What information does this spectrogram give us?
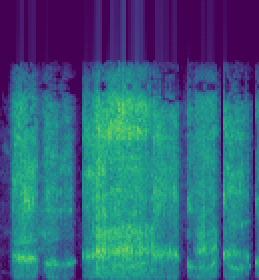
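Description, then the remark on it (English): A person vocally imitates two people snoring in sync, with rough, raspy snorts: two short bursts, a long drawn-out rattle, then three more quick snorts, fairly loud with no talking. “But this time, they're both snoring, and they're in sync.”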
